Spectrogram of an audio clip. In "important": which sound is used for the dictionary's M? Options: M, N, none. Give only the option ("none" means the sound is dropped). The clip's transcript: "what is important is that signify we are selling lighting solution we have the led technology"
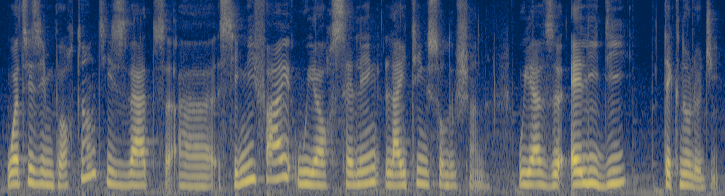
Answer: M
